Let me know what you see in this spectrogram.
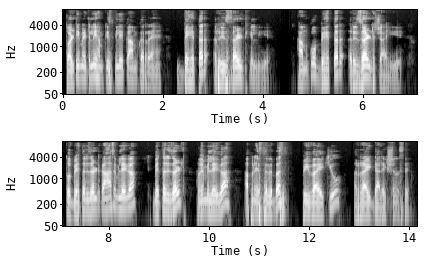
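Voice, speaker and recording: A man's voice: medium pitch, sing-song, measured pace, a little mellow, no room sound, studio quality. A man teaching exam strategy, talking emphatically and asking himself questions that he then answers. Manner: repetitive, emphatic, asks and answers own questions. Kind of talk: Hindi lecture, exam coaching.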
